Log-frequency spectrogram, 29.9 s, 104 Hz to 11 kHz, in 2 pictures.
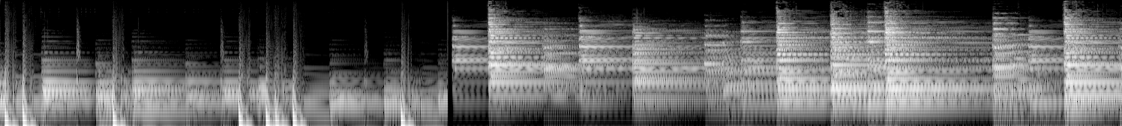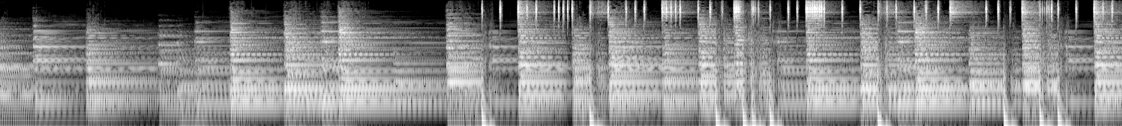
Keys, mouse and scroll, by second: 0.1 ctrl+s, 1.4-1.8 scroll up 2, 1.8 shift+middle click, 2.2 scroll up 1, 2.4 middle click, 3.2 scroll up 1, 3.7 click, 4.1 middle click, 4.3 scroll down 3, 4.4 ctrl+s, 4.6 middle click, 4.8 scroll up 1, 5.1 Tab, 5.3 middle click, 5.4 scroll up 1, 5.6 shift+middle click, 6.2 click, 6.5 middle click, 7.3 3, 7.6 click, 8.2 click, 9.1 2, 9.3 click, 9.8 click, 10.5 shift+click, 11.9 shift+d, 12.6-13.8 alt+middle drag, 13.8 e, 14.9 click, 17.5 2, 17.8 click, 18.5 x, 19.3 x, 20.9 Tab, 21.2 1, 21.9 Tab, 22.8 1, 23.1 alt+z, 23.4 click, 24.6-26.6 drag, 26.6 shift+middle click, 27.3-28.9 drag.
